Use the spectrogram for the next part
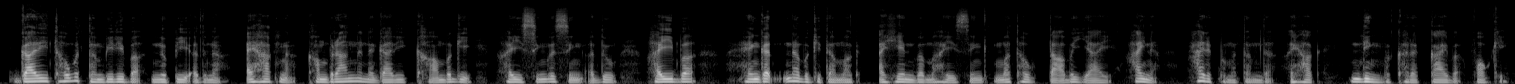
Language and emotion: Manipuri, sad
